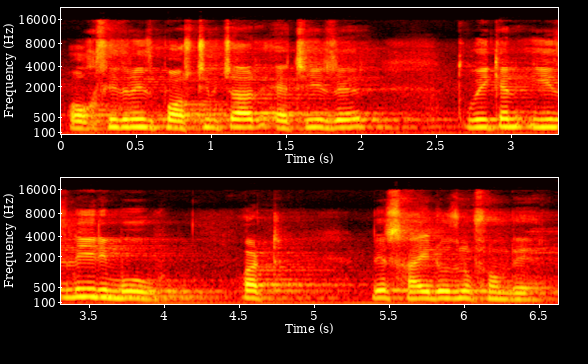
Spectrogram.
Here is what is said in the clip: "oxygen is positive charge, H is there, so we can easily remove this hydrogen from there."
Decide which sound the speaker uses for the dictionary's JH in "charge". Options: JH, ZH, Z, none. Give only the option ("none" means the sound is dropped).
none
